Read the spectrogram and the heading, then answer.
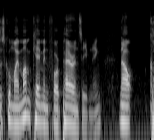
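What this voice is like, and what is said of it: Usual voice. Nothing is said of it.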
